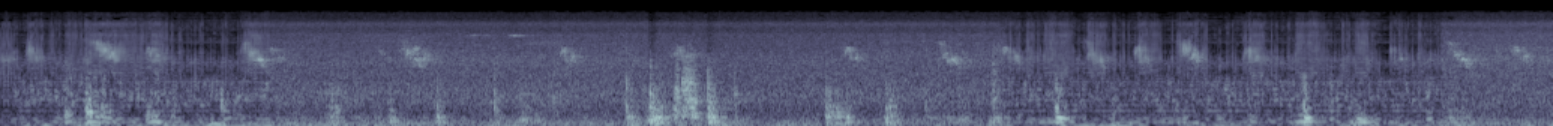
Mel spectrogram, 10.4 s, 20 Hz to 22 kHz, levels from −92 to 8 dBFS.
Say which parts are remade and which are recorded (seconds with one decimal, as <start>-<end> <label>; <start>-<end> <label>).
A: 0.0-1.8 remade; 1.8-6.7 recorded; 6.7-9.6 remade; 9.6-10.4 recorded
